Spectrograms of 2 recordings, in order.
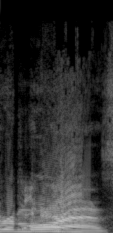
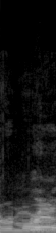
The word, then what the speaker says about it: Remorhaz: Wait, I couldn't pronounce it, so I just called it a razzmatazz. Your Razzmatazz. Yeah, a Remoraz. It's a Remoraz.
